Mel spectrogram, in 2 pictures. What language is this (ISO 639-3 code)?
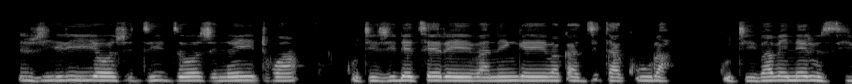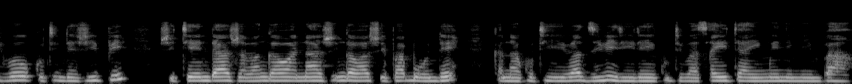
ndc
